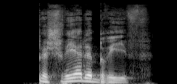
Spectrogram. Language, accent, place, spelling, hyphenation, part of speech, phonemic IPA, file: German, Germany, Berlin, Beschwerdebrief, Be‧schwer‧de‧brief, noun, /bəˈʃveːɐ̯dəˌbʁiːf/, De-Beschwerdebrief.ogg
- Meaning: complaint letter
